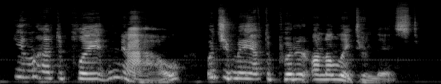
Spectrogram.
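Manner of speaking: light British accent, high and sing-song. Asking another person to put a game on a later list: slight British accent. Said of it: "a little bit of a British one".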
